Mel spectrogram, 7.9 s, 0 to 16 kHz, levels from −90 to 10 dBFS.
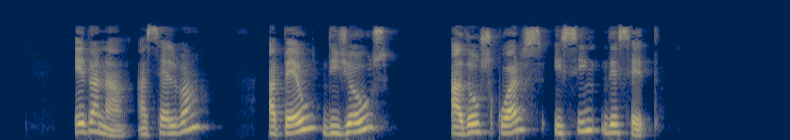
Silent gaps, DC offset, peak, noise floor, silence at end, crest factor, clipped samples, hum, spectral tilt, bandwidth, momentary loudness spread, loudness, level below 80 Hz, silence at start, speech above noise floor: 4.22-4.36 s, 4.42-4.50 s; under 0.1%; -2 dBFS; -74 dBFS; 1.45 s; 18 dB; under 0.1%; none; -3.5 dB/octave; 8.2 kHz; 10 LU; -18 LUFS; -64 dBFS; 0.75 s; 57 dB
